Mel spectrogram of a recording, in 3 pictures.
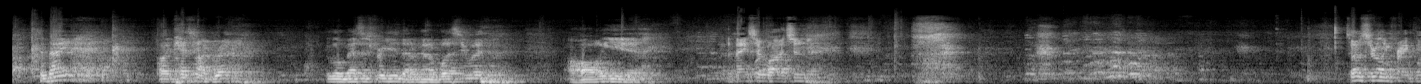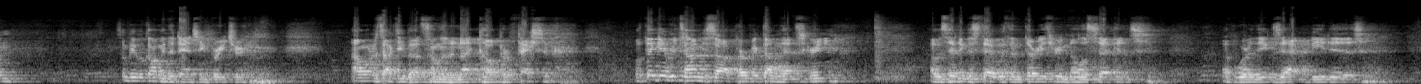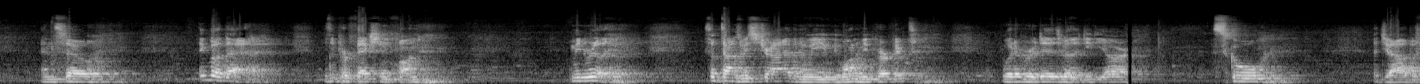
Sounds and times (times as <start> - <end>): Male speech, man speaking: 0.4 - 6.7, 7.3 - 8.4, 13.4 - 14.5, 15.4 - 17.0, 17.7 - 20.0, 20.6 - 22.8, 23.5 - 28.2, 28.8 - 29.8, 30.4 - 32.9, 34.1 - 34.9, 35.5 - 39.9, 40.6 - 41.5, 42.2 - 42.6.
